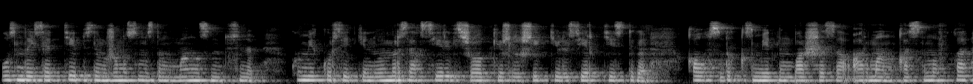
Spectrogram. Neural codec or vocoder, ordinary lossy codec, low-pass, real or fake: none; none; none; real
